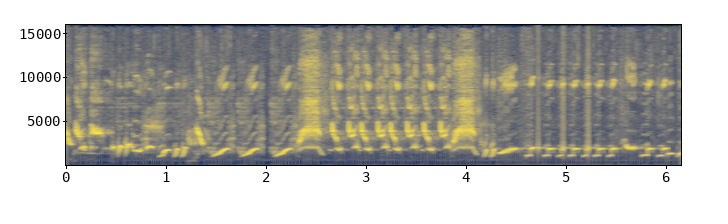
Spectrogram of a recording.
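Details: White-rumped shama, known as murai batu, giving a rich tutor and lure song: rising whistles, harsh scratchy bursts, then a run of quick falling notes and short piping whistles.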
